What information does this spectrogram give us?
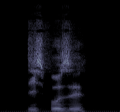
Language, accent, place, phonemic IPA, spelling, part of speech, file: French, France, Lyon, /dis.po.ze/, disposée, adjective / verb, LL-Q150 (fra)-disposée.wav
- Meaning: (adjective) feminine singular of disposé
